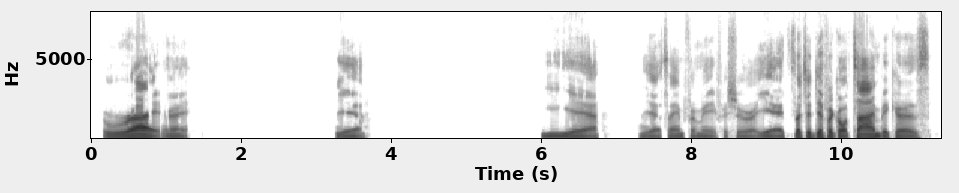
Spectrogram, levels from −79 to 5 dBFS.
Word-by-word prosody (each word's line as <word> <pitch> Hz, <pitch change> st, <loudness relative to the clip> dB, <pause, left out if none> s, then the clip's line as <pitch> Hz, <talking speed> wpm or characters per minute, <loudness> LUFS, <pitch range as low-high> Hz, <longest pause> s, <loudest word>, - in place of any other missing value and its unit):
Right, 115 Hz, -2 st, +5 dB
right. 95 Hz, -3 st, -6 dB, 1.9 s
Yeah. 95 Hz, -4 st, -5 dB, 2.4 s
Yeah, 105 Hz, -4 st, -2 dB, 0.6 s
yeah, 90 Hz, -1 st, -7 dB
same 100 Hz, -1 st, -6 dB
for 95 Hz, -1 st, -10 dB
me, 85 Hz, 0 st, -8 dB
for -, -, -16 dB
sure, 85 Hz, -3 st, -8 dB
yeah. 95 Hz, 0 st, -3 dB
It's 95 Hz, -, -9 dB
such 135 Hz, -1 st, +1 dB
a 130 Hz, -, +4 dB
difficult 115 Hz, -4 st, +2 dB
time 130 Hz, -4 st, +5 dB
because 100 Hz, -2 st, -3 dB
100 Hz, 90 wpm, -22 LUFS, 90-110 Hz, 2.4 s, Right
